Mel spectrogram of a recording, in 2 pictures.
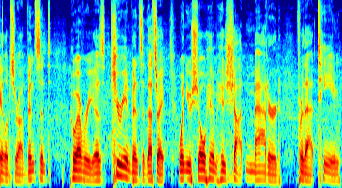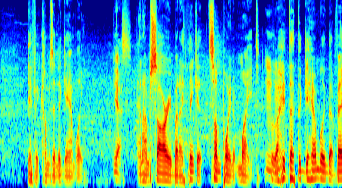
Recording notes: LIVE from the Golf Show. 2024 Minnesota Golf Show!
